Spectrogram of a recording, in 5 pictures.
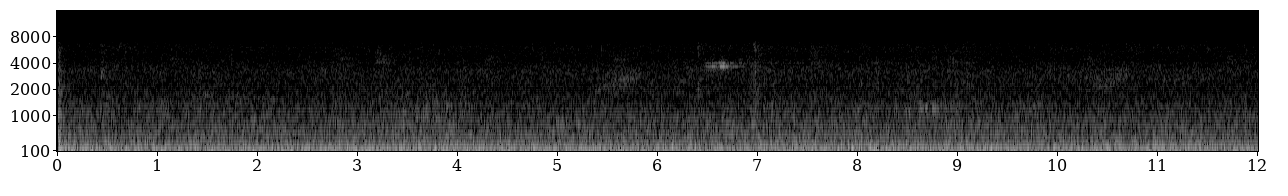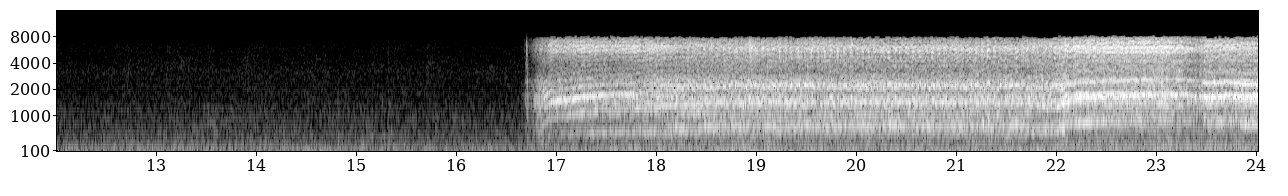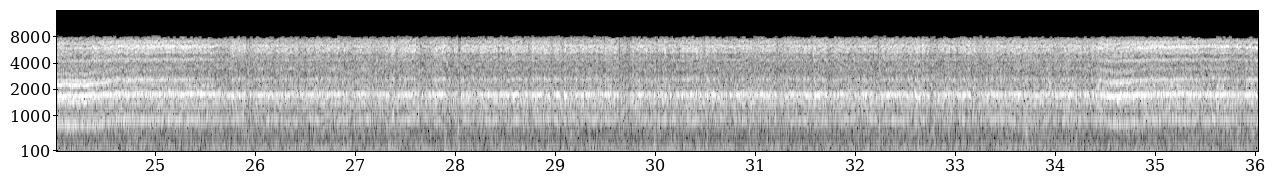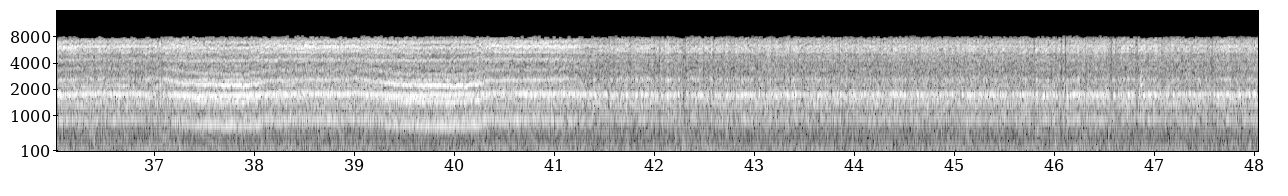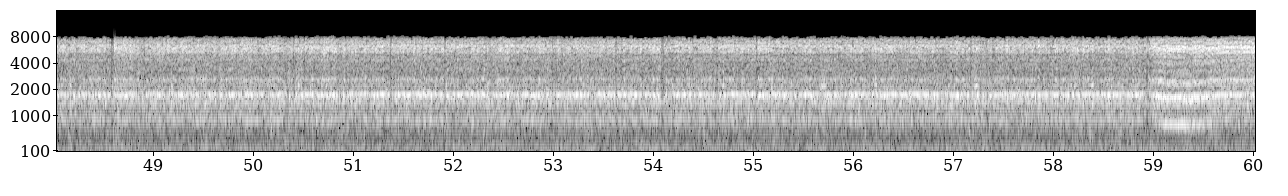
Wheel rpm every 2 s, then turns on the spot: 0, 0, 0, 0, 0, 0, 0, 0, 60, 160, 160, 210, 220, 230, 240, 230, 230, 230, 230, 230, 230, 230, 230, 230, 230, 230, 230, 230, 230, 230.
none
